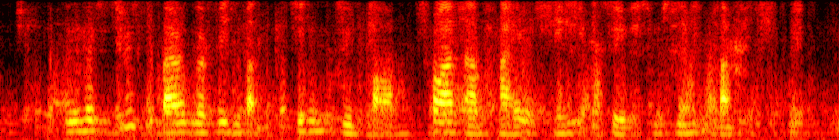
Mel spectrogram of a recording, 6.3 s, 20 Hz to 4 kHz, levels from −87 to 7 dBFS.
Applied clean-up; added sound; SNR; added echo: neural separator model SepFormer DNS4.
